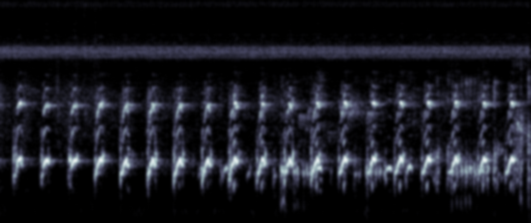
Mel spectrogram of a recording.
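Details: White-breasted waterhen (ruak-ruak), played as a lure for trapping birds: a steady series of harsh, croaking two-part notes repeated about four times a second, each with a strong middle tone and a higher overtone, over a constant high electronic whine.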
